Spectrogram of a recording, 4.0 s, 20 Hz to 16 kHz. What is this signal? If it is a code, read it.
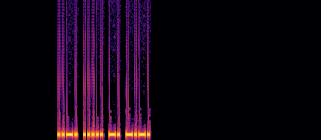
Morse code, heard as a keyed tone, about 43 wpm, 700 Hz. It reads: F5NC
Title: DXCC-100 Call Signs - 4 Characters - Repeated 3x - 45wpm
